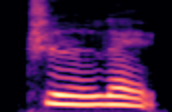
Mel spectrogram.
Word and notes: 之类: zhī lèi

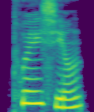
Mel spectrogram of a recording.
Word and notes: 推行: tuī xíng

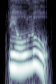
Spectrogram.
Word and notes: 流露: liú lù

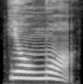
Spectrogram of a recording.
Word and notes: 幽默: yōu mò

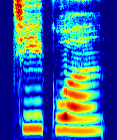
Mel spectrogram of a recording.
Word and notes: 机关: jī guān

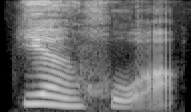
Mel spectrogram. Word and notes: 焰火: yàn huǒ

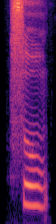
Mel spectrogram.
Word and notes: 酥: sū

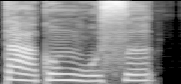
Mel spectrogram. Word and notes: 大公无私: dà gōng wú sī

